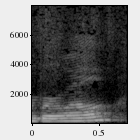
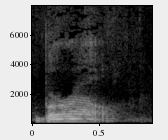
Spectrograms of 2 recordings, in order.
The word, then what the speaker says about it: Burwell: is a really good score by Carter Burwell. Um, there's a way to pronounce that that I didn't know. I think it's like Burrell.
